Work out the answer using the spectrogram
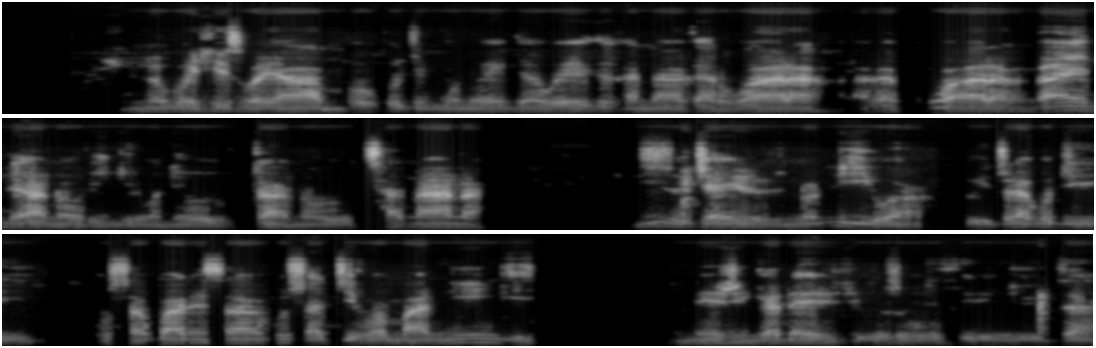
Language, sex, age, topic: Ndau, male, 18-24, health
